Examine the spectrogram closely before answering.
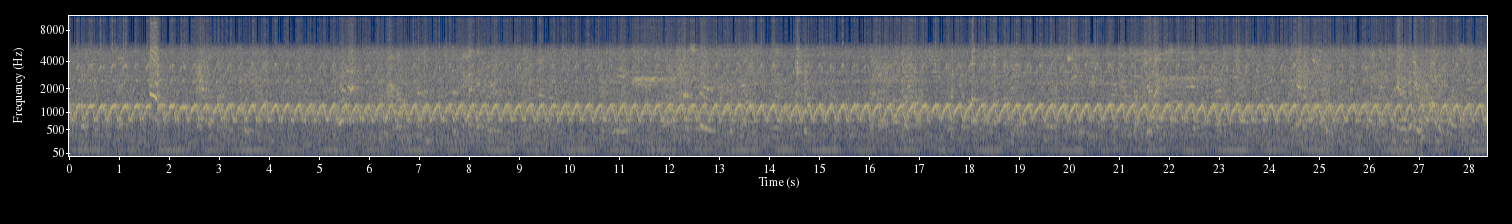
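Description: Coin-operated police-car kiddie ride playing its electronic siren sound, a fast warble held steady throughout, with a low hum pulsing beneath it.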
